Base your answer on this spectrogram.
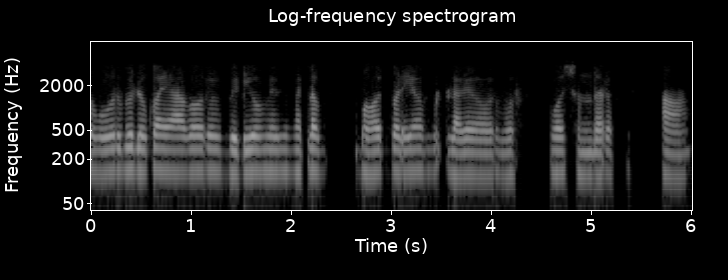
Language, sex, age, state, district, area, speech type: Hindi, male, 30-45, Madhya Pradesh, Harda, urban, conversation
